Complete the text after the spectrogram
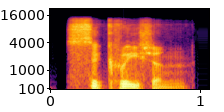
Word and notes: secretion: British English

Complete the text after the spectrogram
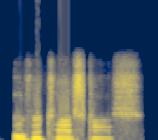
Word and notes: ovotestis: British English

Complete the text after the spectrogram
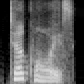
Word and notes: turquoise: Indian

